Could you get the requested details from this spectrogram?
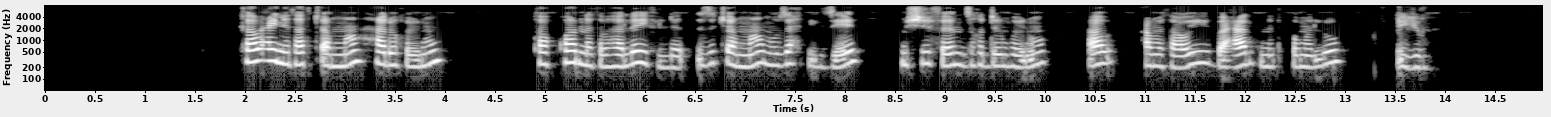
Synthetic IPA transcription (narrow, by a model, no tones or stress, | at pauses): kʰaβʕajnɐt̪ʰat̪t͡ʃʼamːaħad̪ɐkʰo̞jnu | t̪ʰaβkʷʰanɨnd̪at̪ʰɐβaɦalɐjɪfɨlːɐt̪ʼʔɨzit͡ʃʼamːamɐwzaħt̪ʰiɡɨze̞ | mɨʃɨfɐnzɨxɨd̪ɨmkʰo̞jnu | ʔaβ | ʕamɐt̪ʰawiba̰ʕalnɨt̪ʼkʼːɐmɐlːu | ʔɨjːu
